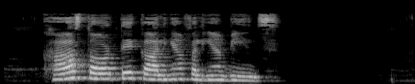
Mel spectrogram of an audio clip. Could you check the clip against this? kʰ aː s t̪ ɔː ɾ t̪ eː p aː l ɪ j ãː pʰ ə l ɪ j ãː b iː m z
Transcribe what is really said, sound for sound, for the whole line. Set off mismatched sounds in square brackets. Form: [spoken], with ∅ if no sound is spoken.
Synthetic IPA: kʰ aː s t̪ ɔː ɾ t̪ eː [k] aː l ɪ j ãː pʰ ə l ɪ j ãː b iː [n] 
